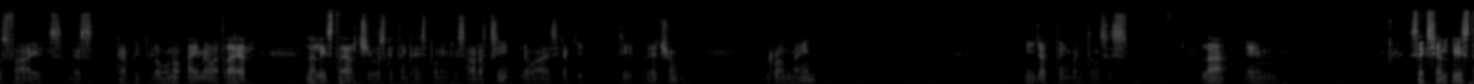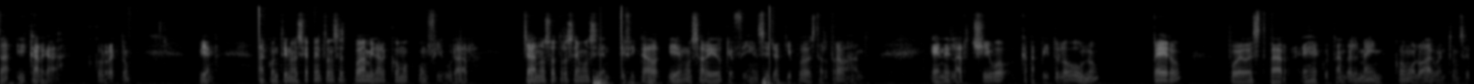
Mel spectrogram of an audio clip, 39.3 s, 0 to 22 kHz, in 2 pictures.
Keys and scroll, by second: 5.4 Return, 10.5 ctrl+shift+F10.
